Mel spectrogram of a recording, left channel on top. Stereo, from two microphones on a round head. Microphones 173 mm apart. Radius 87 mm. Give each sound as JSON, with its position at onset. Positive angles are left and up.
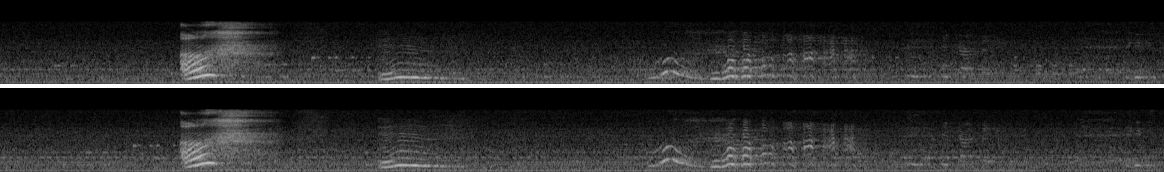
{"t": 1.8, "sound": "laughter", "side_deg": 0, "distance_m": 0.7}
